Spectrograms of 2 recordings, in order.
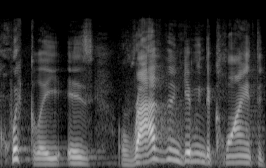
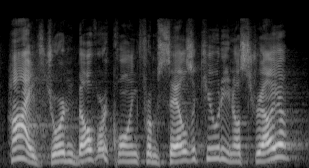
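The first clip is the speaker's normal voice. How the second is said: statement ending in a rising, question-like tune; 3 semitones higher than usual. Showing how to phrase a declarative as a question, statement with rising question tune. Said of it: "phrasing a declarative as a question".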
